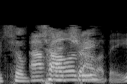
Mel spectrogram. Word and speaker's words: Chalabi: Chalabi, yeah.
